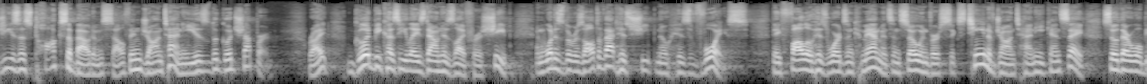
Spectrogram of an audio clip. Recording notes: This exposition was recorded at the Portland, OR 2023 Workshop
